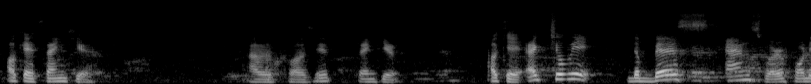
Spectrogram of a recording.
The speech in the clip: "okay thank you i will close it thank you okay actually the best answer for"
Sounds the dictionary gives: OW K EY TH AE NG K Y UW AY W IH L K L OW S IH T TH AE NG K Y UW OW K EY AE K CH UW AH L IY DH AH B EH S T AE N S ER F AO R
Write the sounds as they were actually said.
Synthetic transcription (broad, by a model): OW K EY T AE NG K Y UW AY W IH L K OW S IH T T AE NG K Y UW OW K EY AE K CH UW AH L IY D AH B EH S T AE N S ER F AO R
